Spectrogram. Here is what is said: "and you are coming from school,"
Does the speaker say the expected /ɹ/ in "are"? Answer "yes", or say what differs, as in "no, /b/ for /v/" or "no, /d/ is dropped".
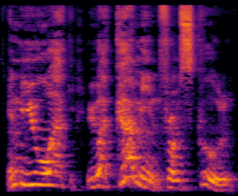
no, /w/ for /ɹ/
